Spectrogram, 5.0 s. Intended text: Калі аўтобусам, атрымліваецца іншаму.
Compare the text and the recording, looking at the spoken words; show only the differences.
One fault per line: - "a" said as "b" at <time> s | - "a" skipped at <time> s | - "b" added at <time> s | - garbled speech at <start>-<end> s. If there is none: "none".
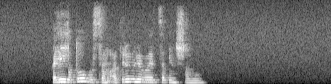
none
